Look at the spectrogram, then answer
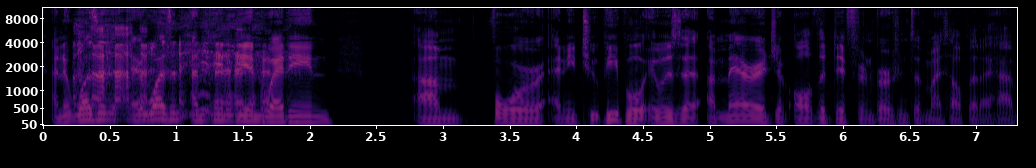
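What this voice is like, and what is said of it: North American accent. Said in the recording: “your accent. Are you American? ... I'm actually Canadian.”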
